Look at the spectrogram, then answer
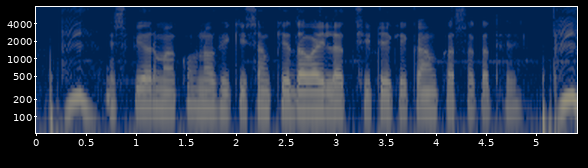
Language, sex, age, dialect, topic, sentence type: Chhattisgarhi, male, 18-24, Northern/Bhandar, agriculture, statement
